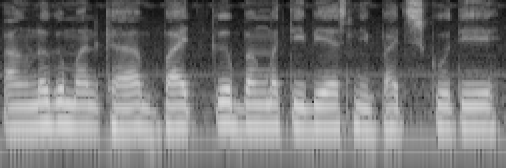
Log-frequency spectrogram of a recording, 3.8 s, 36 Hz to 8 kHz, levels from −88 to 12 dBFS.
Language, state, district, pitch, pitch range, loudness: Kokborok, Tripura, West Tripura, 135 Hz, 130-140 Hz, -15 LUFS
